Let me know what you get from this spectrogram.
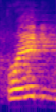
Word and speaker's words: Brandi: Because it's pronounced Brandy with an I, but it's spelled like it's underscore BRANDWITHANEYE underscore.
